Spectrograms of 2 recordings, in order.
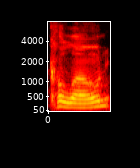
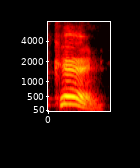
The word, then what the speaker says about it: Köln: It's not Bayern Munich, it's Bayern München. It's not Cologne, it's Köln. I could go down the list forever. Köln just happened to be Brett's favorite one. All right. Köln.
